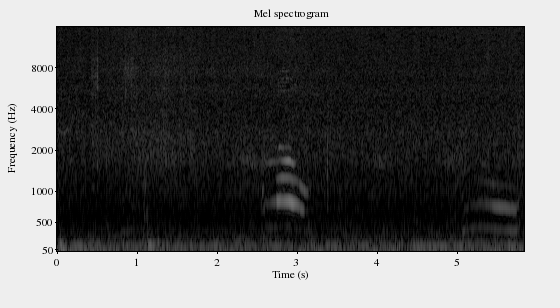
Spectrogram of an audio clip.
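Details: Tiki, an elderly Korat cat from Thailand living in England, at a vet clinic: two faint separate meows, the first short and arched, the second rising then falling, over a steady low hum.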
